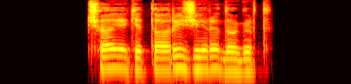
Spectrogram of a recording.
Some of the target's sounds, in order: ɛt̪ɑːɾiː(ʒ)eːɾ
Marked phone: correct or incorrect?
correct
